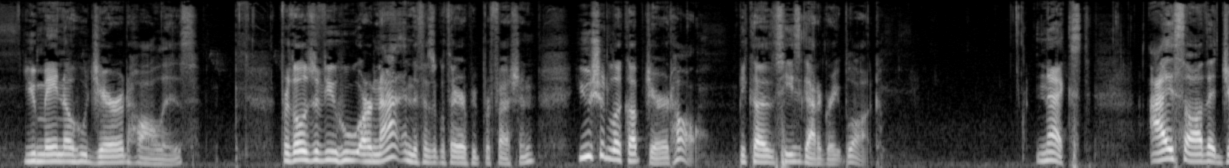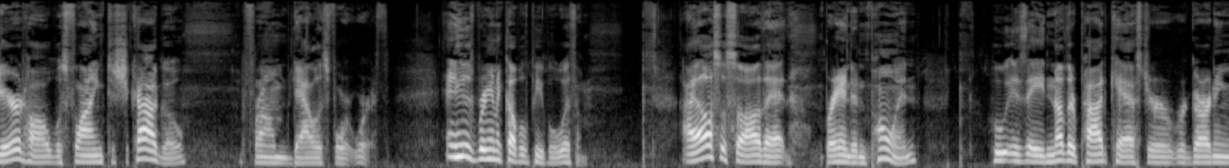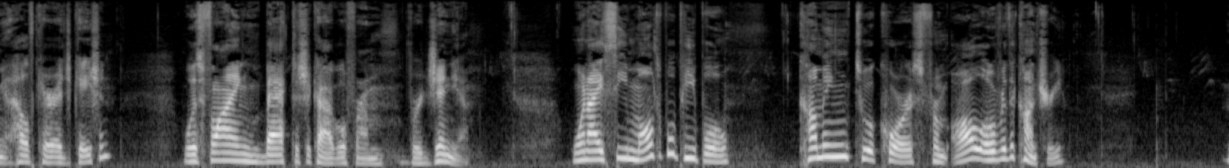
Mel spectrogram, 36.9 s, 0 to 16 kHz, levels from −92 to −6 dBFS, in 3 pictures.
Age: 30-49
